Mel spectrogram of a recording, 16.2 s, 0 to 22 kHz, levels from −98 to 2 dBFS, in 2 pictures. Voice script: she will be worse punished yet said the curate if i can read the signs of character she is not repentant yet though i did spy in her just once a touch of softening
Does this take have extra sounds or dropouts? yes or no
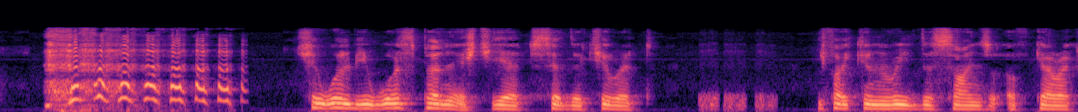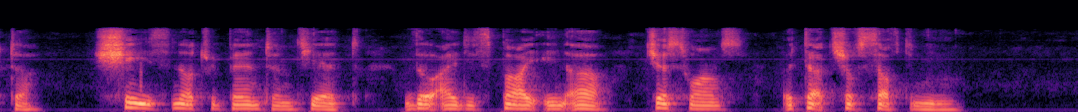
yes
